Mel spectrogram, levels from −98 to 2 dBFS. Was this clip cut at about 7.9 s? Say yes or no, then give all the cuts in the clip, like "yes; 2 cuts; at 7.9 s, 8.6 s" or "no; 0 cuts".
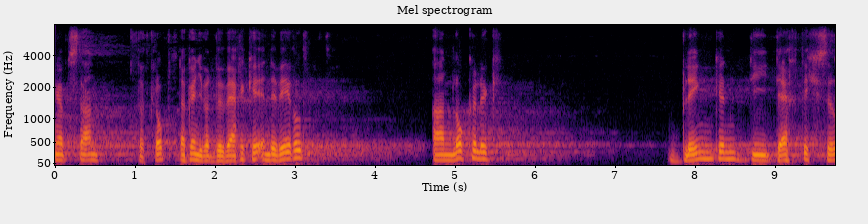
no; 2 cuts; at 1.5 s, 4.6 s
